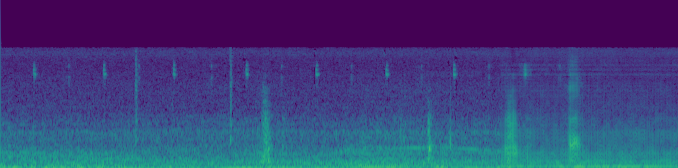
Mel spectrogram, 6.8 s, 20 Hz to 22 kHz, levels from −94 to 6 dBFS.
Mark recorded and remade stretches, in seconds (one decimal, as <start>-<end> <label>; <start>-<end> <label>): 0.0-5.0 recorded; 5.0-6.8 remade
